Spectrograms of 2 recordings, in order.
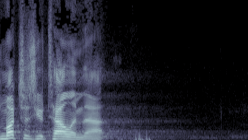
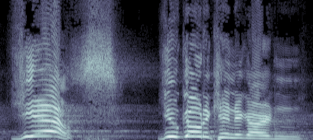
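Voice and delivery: cheering shout; 10 semitones higher, 12 dB louder, slower than usual. Retold or imitated. Cheering son off to school.

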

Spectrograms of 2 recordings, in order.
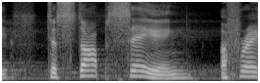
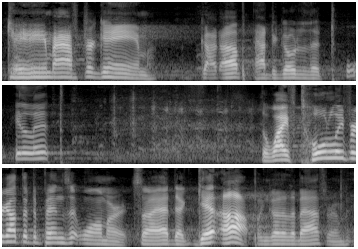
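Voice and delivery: lazy sports fan; 4 dB louder than usual. Retold or imitated. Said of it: "But they'll go".

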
